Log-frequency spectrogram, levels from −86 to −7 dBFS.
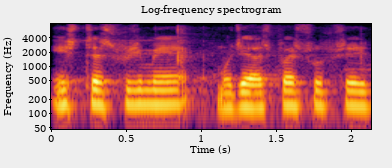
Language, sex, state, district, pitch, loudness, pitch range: Hindi, male, Bihar, Katihar, 150 Hz, -17 LUFS, 145-155 Hz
